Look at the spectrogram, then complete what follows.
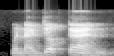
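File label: "menakjubkan", Malay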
